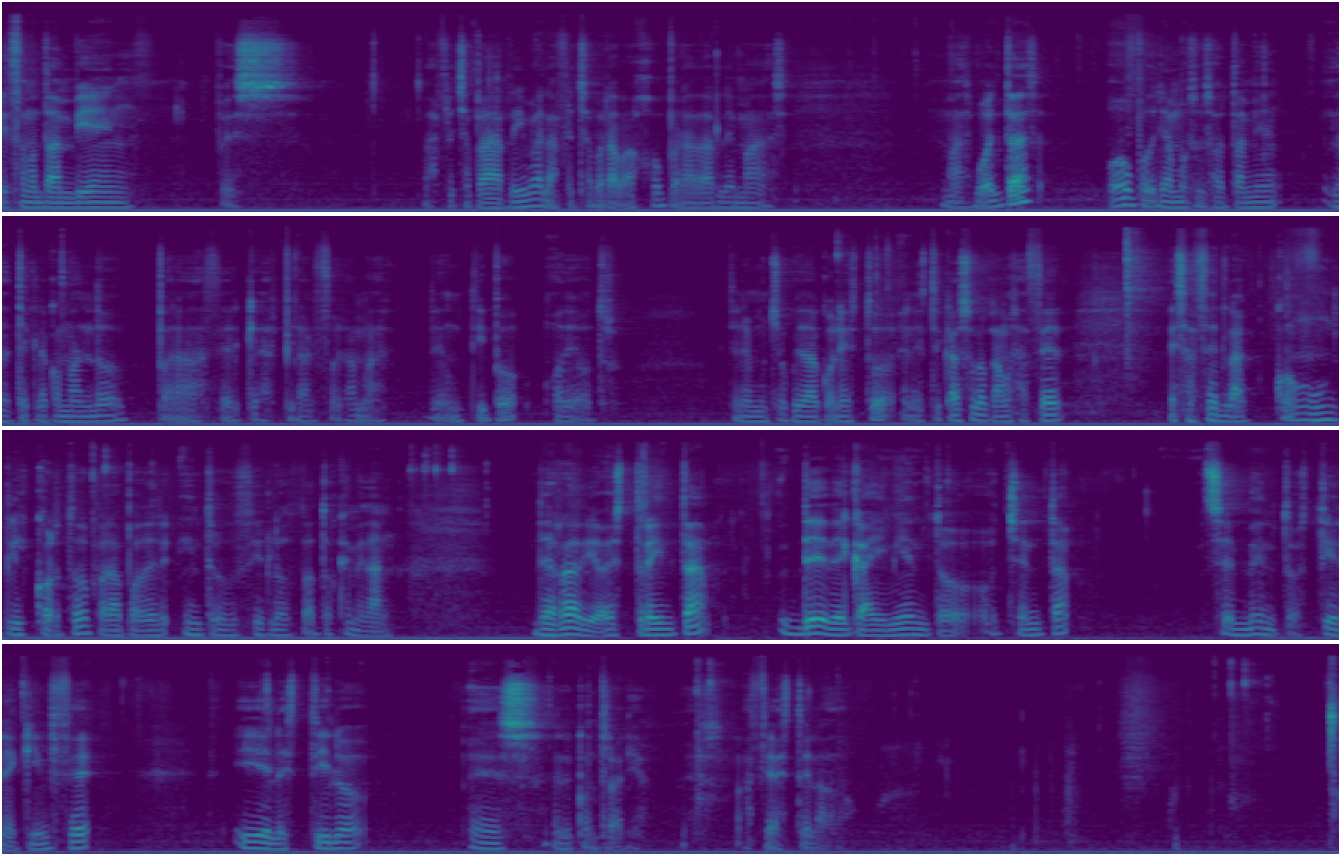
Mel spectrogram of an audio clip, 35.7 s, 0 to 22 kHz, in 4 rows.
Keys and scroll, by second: 1.7 Up, 3.2 Down, 4.8 Up, 5.9 Down, 6.5 Up, 7.1 Down, 16.4 BackSpace, 21.7-22.6 typing, 23.8-24.6 typing, 24.8 Tab, 26.5 1, 26.9 5, 27.6 Tab.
